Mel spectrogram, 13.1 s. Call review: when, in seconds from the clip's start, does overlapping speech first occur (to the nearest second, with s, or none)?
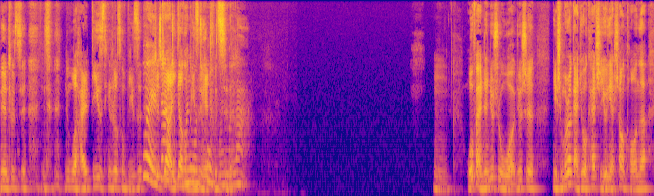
3 s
